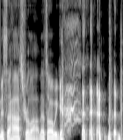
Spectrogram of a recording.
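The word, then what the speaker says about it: Sahasrahla: I was like, Sahasrara. Oh, okay. Yeah. So I mean, it's a lot of syllables, but they are, for the most part, pretty straightforward. Yeah, you can sound it out.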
